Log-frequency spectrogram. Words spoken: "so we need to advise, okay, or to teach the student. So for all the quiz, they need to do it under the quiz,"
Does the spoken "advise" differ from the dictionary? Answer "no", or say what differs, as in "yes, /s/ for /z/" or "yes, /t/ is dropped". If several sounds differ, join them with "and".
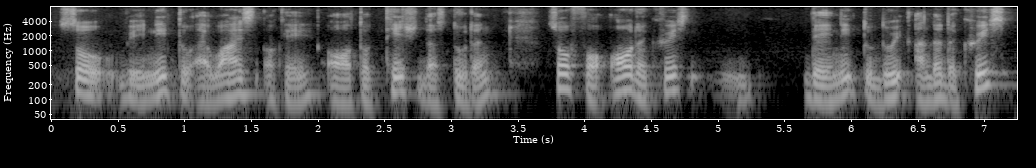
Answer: yes, /w/ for /v/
